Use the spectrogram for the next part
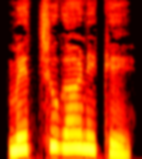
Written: ಮೆಚ್ಚುಗಾಣಿಕೆ

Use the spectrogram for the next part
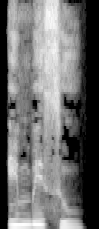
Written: ಇಂಬಿಸು

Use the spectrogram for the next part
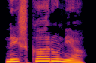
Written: ನಿಷ್ಕಾರುಣ್ಯ

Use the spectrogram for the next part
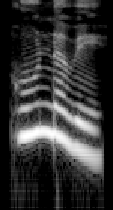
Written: ಹುಣ್ಣಿವೆ

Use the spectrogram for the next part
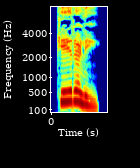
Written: ಕೇರಳಿ

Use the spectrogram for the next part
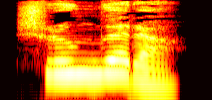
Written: ಶೃಂಗಾರಿ

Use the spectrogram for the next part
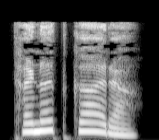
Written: ಢಣತ್ಕಾರ

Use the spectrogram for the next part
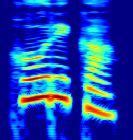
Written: ಹೋರಿಕ

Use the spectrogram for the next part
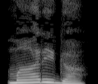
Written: ಮರಿಗ

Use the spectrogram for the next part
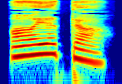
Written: ಆಯತ

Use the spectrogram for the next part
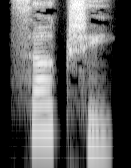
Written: ಸೇಕಿಸು

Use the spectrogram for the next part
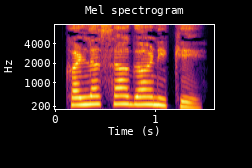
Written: ಕಳ್ಳಸಾಗಾಣಿಕೆ

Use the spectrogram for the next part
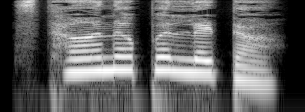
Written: ಸ್ಥಾನಪಲ್ಲಟ

